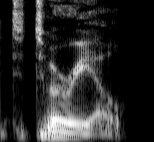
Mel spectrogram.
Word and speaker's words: Turturro: You're going to make me fuck it up, but you said Turturro. – Did I say it wrong? – Like a tutorial.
